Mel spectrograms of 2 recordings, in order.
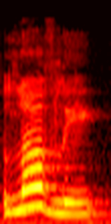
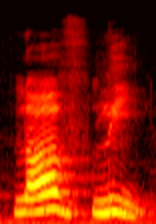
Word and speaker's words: lovely: on the first syllable for the word lovely we said we put the stress on the first syllable because we have a short e sound in the second syllable yeah it's correct because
